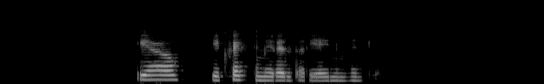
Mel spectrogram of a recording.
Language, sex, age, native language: Icelandic, female, 30-39, Icelandic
